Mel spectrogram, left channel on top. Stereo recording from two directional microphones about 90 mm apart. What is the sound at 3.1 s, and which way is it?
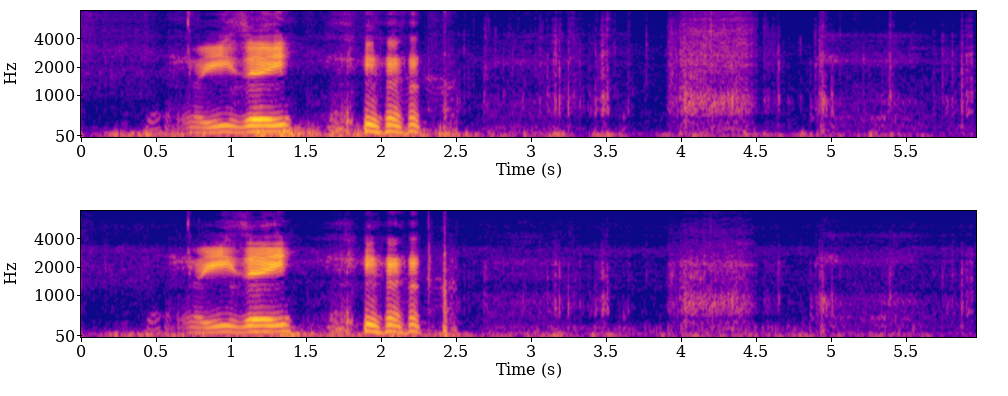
Horse, 40° left (ahead or behind).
